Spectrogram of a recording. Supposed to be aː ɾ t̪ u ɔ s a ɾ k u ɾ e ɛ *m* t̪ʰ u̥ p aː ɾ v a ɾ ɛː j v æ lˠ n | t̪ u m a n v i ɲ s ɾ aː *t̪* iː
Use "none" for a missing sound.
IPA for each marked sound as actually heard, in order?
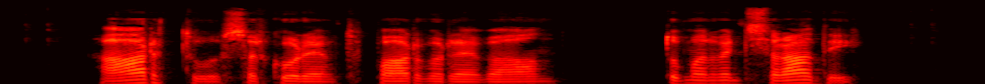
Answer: m, d̪

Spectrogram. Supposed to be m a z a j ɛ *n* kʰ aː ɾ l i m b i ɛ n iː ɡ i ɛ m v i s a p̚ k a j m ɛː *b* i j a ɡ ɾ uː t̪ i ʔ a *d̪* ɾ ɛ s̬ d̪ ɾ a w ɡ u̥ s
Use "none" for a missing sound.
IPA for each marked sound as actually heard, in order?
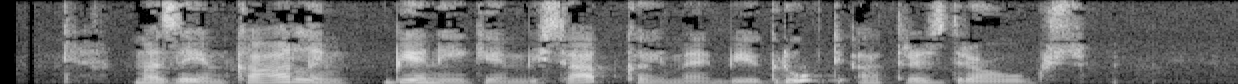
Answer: m, b, t̪

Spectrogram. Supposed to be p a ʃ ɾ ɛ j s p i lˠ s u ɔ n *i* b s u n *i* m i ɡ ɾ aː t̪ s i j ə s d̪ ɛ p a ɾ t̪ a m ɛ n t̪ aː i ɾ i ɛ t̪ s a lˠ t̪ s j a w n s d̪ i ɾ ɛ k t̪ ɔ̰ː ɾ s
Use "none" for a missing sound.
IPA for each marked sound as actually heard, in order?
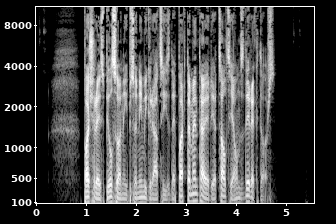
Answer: iː, i

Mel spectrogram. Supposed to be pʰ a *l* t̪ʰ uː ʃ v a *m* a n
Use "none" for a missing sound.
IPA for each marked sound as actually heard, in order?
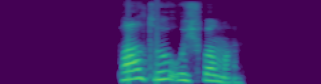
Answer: l, m

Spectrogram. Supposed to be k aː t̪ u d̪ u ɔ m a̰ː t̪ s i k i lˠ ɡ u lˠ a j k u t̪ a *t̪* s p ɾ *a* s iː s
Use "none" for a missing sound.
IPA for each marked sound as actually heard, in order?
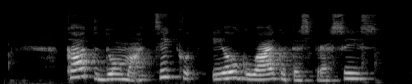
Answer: none, a

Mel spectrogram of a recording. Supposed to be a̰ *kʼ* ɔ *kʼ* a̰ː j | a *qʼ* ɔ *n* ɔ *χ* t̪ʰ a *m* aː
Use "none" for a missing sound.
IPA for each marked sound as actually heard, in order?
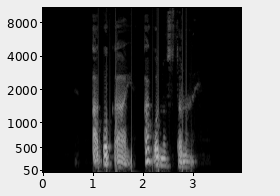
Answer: kʼ, kʼ, kʼ, n, s, n

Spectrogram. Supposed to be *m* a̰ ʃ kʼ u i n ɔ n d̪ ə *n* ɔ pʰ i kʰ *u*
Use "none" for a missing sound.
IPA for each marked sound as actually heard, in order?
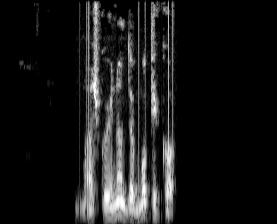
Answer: m, m, ɔ

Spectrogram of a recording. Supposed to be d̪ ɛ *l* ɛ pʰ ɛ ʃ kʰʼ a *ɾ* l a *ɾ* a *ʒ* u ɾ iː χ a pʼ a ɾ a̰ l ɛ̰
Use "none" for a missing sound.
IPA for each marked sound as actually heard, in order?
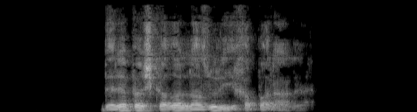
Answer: ɾ, none, l, z

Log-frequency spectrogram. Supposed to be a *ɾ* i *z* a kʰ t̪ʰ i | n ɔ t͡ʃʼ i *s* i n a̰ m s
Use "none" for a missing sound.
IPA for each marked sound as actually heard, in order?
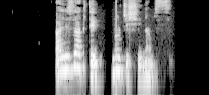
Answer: l, z, ʃ

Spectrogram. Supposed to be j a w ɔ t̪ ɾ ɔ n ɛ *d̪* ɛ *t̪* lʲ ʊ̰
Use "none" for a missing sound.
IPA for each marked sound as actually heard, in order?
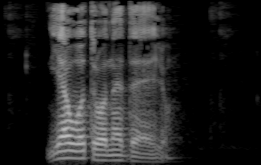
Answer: d̪, none

